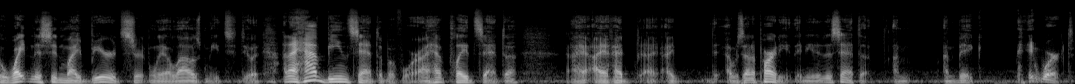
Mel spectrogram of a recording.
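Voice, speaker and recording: Vocal fry with lively intonation and big swings in loudness. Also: man, very deep, low pitch for a man. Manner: casual, conversational, slightly halting.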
